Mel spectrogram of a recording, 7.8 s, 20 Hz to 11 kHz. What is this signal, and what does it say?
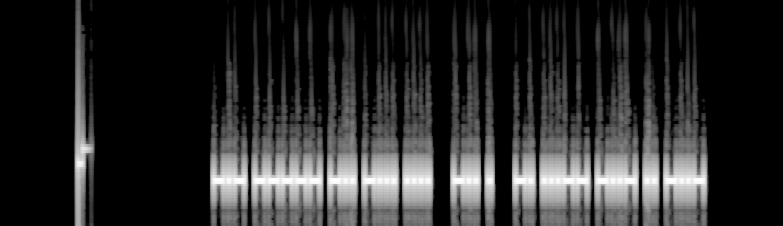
Morse code, heard as a keyed tone, about 34 wpm, 700 Hz. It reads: K0DBH DE N3XIX
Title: USA Callsign DE Callsign - 5 Characters - 35wpm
